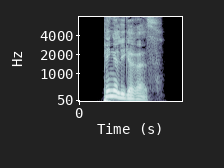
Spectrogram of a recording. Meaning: strong/mixed nominative/accusative neuter singular comparative degree of pingelig
- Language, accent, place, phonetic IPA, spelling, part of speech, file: German, Germany, Berlin, [ˈpɪŋəlɪɡəʁəs], pingeligeres, adjective, De-pingeligeres.ogg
